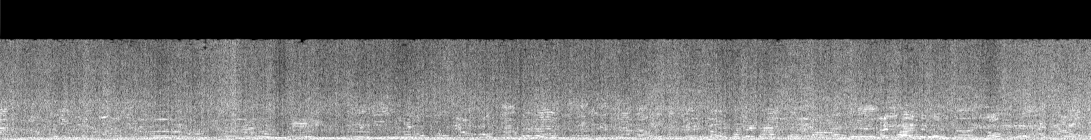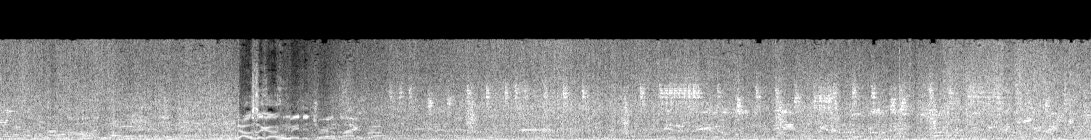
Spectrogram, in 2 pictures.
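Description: Steady low drone of a boat's engine as it cruises, under music and indistinct voices, with a brief dropout about two-thirds of the way through.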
